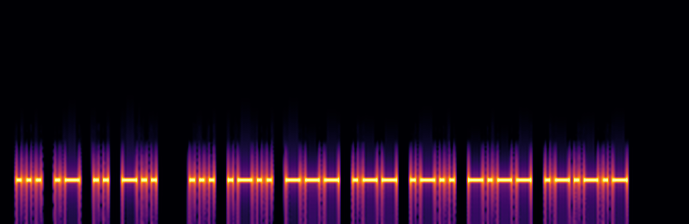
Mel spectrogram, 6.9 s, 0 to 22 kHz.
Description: Morse code, heard as a keyed tone, about 25 wpm, 700 Hz. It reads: SAID SLOWLY.
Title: Sentences from Top 1100 Words 25wpm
